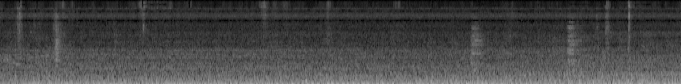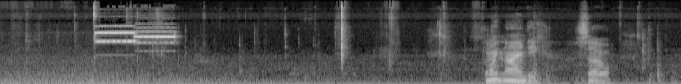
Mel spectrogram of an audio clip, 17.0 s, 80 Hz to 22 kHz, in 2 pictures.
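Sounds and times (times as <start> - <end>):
ceiling fan motor humming: 0.0 - 17.0
electronic beep of stepped tones: 9.7 - 10.8.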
